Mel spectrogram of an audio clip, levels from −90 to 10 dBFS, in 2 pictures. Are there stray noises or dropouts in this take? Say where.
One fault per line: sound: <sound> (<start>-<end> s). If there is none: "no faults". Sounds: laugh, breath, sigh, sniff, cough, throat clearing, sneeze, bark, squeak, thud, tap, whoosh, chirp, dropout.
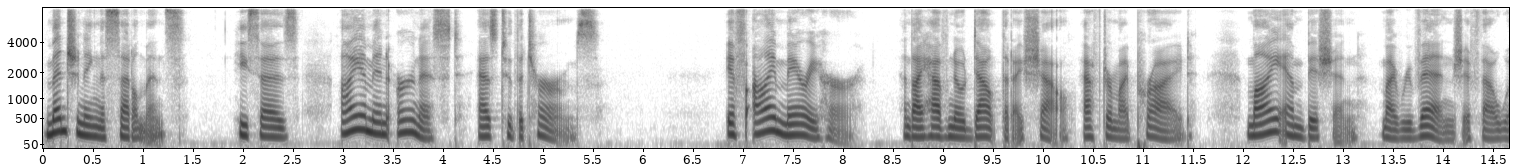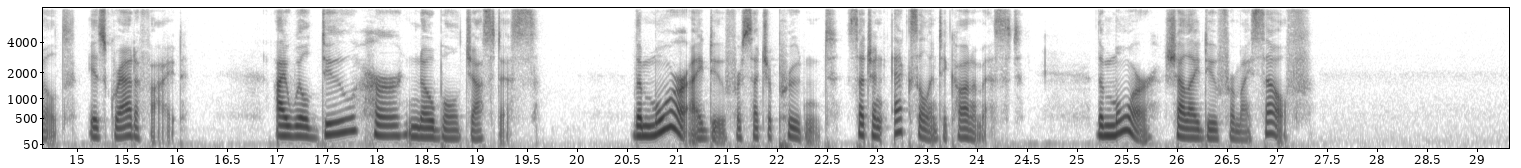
no faults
